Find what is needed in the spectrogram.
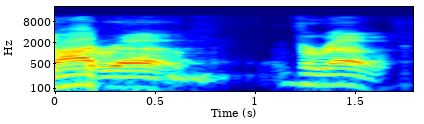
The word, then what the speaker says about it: Verrett: Is that how you say it? – Bishop Verrett. – Verrett. – Yes. It's a Catholic school, and it's, I would assume that's French, but yeah, Bishop Verrett.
